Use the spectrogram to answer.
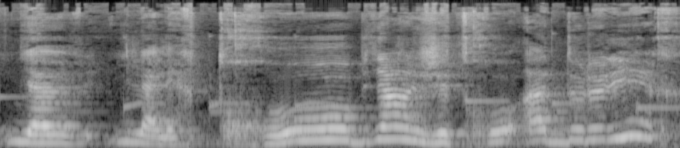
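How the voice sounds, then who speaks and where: A woman with a French accent chatting excitedly about books as she unboxes them, laughing often and reading the blurbs aloud. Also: high-pitched, a little slow, faint music behind. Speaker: book vlogger. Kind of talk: casual unboxing chat.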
